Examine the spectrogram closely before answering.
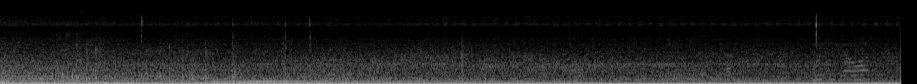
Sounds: outside, rural or natural, speech, animal

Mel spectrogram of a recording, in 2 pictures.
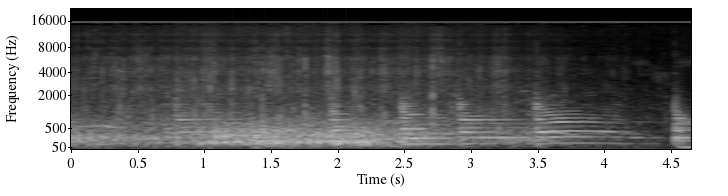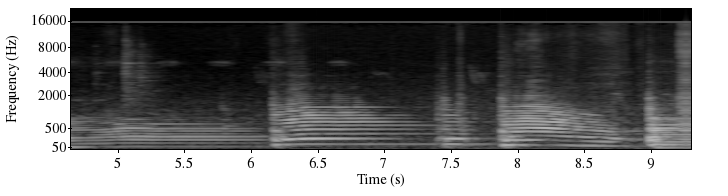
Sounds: music, didgeridoo

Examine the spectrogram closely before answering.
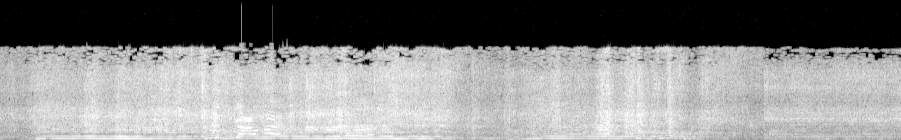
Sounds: speedboat, speech

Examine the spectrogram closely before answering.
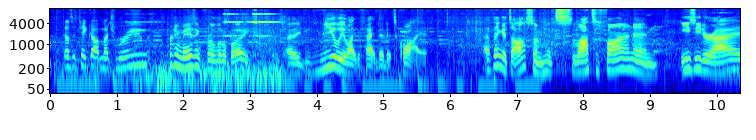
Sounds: vehicle, music, speech, bicycle

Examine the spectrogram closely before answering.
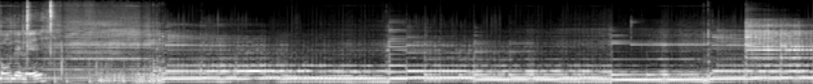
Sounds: guitar, plucked string instrument, music, speech, inside a small room, musical instrument

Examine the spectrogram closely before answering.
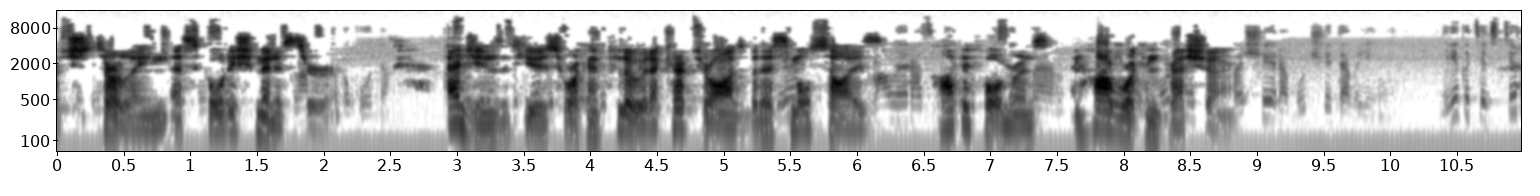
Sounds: speech

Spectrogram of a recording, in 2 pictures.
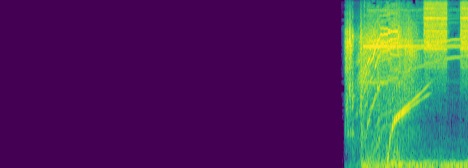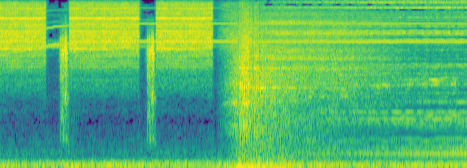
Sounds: music

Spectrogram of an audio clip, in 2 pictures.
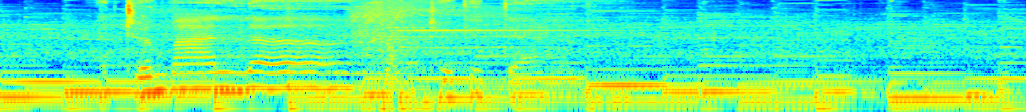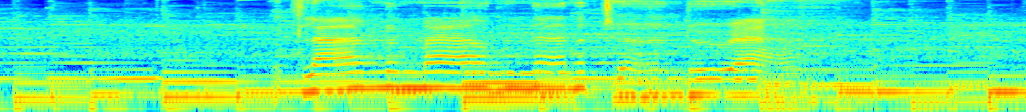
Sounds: music, guitar

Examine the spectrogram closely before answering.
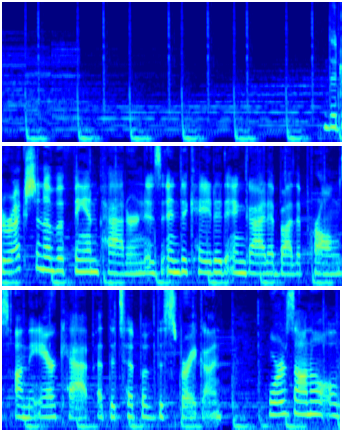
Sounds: speech, music

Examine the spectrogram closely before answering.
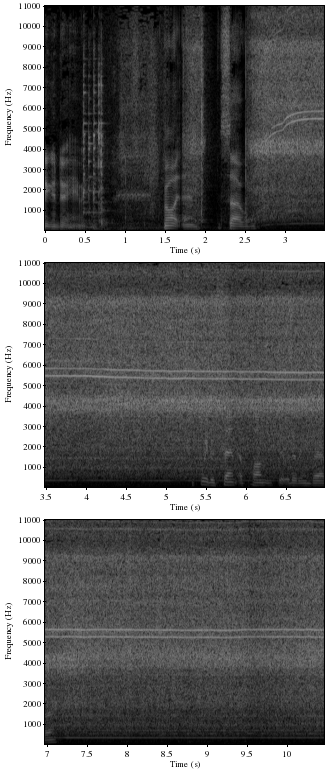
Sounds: tools, speech, drill

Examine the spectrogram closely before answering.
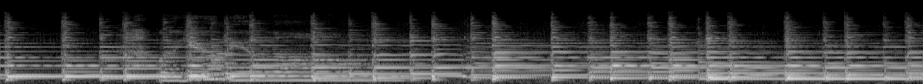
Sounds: ukulele, music, inside a small room

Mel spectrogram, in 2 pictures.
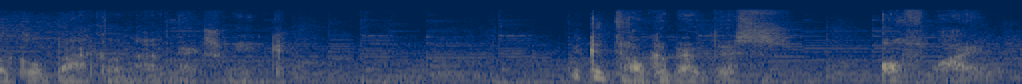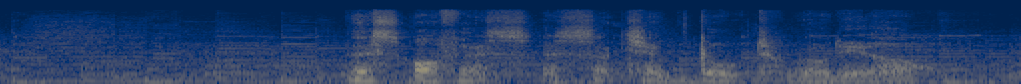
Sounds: speech, music

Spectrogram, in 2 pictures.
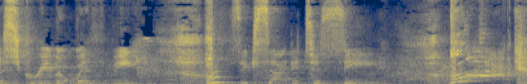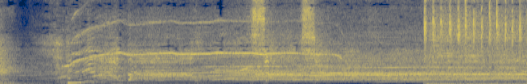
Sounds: music, speech

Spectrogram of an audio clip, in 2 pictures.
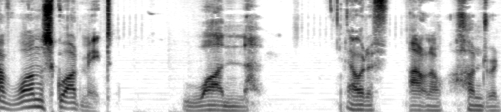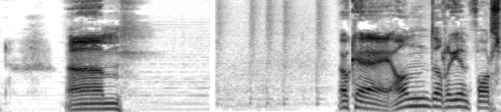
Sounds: speech, speech synthesizer, music

